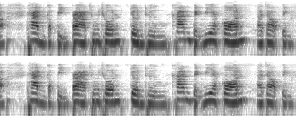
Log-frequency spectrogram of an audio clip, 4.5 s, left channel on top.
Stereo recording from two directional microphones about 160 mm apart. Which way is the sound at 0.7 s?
10° left (ahead or behind).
